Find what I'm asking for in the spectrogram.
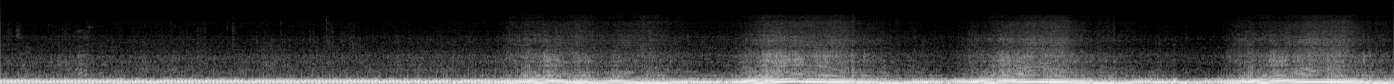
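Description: A Renault Clio Sport 2.0 16V 182 hp hatchback engine idles loudly up close, then revs hard four times in a row, each rise and fall roaring and rumbling.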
